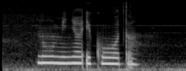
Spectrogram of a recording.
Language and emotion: Russian, sad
